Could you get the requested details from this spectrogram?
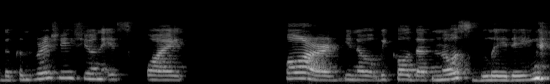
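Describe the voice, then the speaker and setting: This woman speaks with a Filipino accent at a medium pitch, with ordinary pitch variation. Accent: Tagalog-accented English. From Philippines. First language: Tagalog. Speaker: channel host. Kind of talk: casual live interview chat. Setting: live stream. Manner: halting, many fillers.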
